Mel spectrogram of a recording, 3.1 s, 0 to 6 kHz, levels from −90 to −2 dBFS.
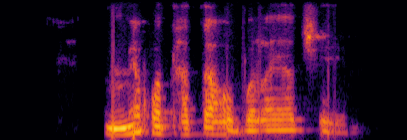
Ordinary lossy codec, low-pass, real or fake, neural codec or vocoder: Opus, 16 kbps; 5.4 kHz; real; none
